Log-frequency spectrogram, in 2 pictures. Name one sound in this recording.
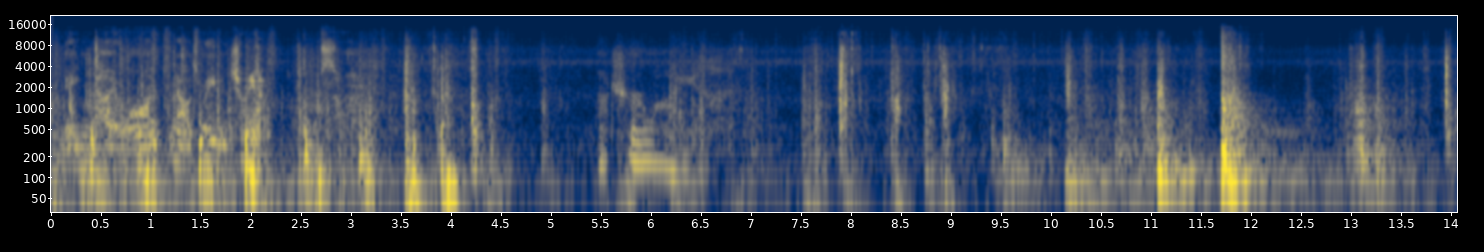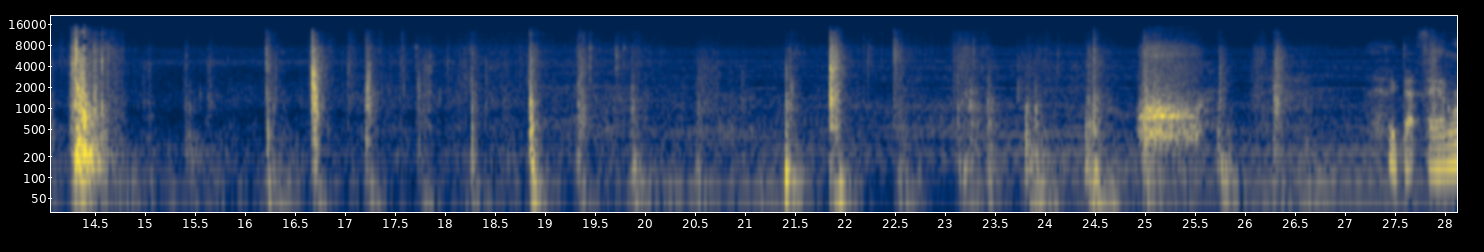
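Footsteps crunch and scrape over debris.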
